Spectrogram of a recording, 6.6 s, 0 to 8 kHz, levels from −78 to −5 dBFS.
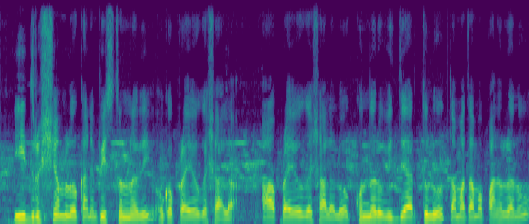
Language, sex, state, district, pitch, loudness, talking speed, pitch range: Telugu, male, Telangana, Karimnagar, 155 Hz, -16 LUFS, 120 wpm, 145-160 Hz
